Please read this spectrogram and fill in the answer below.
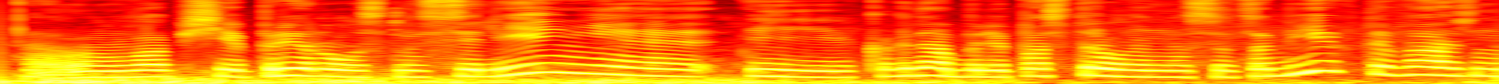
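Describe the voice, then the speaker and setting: A woman talks at medium pitch. Noticeable background noise runs underneath. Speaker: vlogger. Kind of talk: casual vlog commentary. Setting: outdoors at the beach.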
